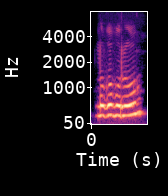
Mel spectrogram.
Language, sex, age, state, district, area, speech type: Santali, female, 45-60, Jharkhand, Bokaro, rural, spontaneous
